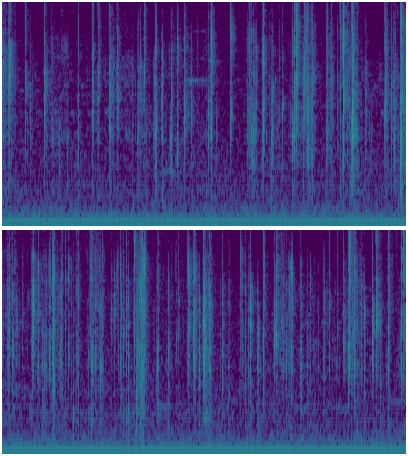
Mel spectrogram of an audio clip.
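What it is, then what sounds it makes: Plastic packaging bag with a card of press-on nails. A small clear plastic packaging bag holding a card of pink press-on nails is crinkled and tapped with long nails. Quiet, bright, crisp crinkles and quick sharp taps come in a dense, irregular stream for about twelve seconds over a faint, steady low hum.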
